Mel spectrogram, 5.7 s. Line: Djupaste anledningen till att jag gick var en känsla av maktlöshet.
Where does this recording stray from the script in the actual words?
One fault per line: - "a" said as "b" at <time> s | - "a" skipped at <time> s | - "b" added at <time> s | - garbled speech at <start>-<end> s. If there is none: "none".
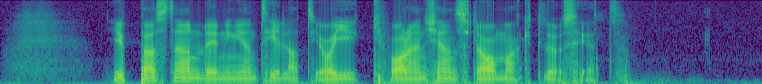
none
